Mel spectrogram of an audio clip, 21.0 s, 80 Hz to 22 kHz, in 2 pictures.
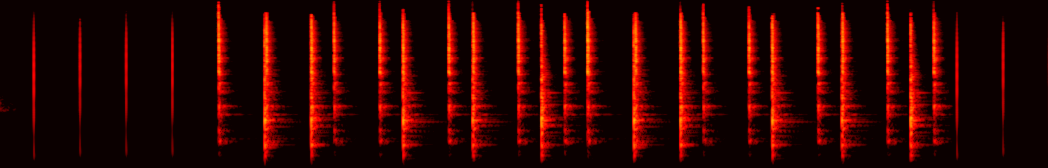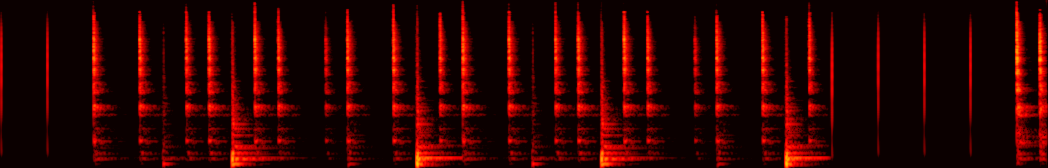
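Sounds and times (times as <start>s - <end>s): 
Latin American cascara rhythm at 130 bpm: 2.2s - 9.6s, 11.5s - 18.9s, 20.7s - 20.9s.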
